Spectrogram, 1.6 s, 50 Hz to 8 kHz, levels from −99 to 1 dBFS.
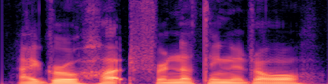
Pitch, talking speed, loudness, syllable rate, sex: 110 Hz, 255 wpm, -17 LUFS, 5.5 syllables/s, male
